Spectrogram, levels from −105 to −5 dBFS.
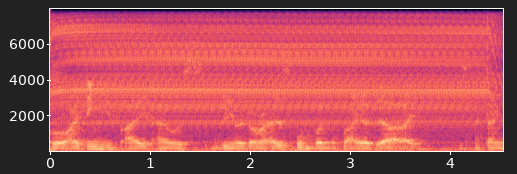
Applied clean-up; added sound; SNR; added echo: none; Domestic sounds, home sounds; 3 dB; none.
